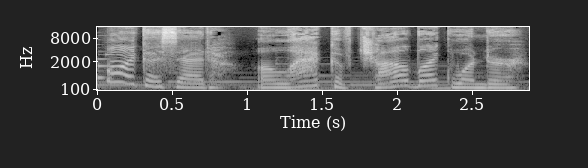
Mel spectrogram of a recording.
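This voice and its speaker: A woman's voice: on the high side, lively intonation, a little slow. A woman voicing a playful, whimsical, youthful bard boy in a video game, teasing and musing as she talks. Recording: background music under voice.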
